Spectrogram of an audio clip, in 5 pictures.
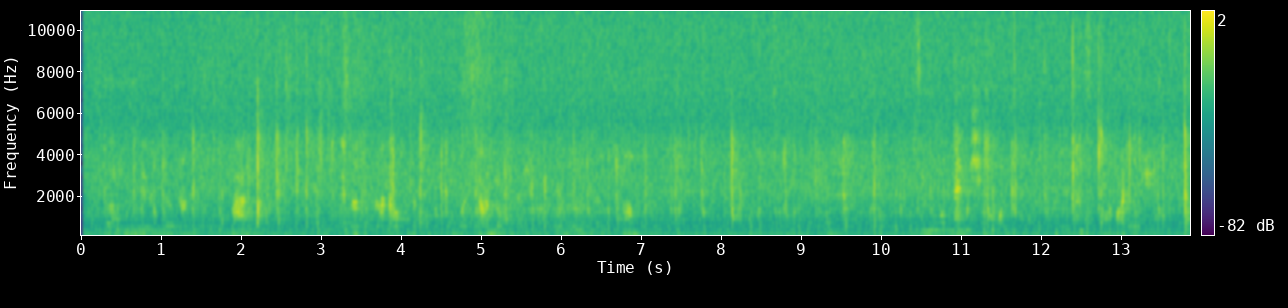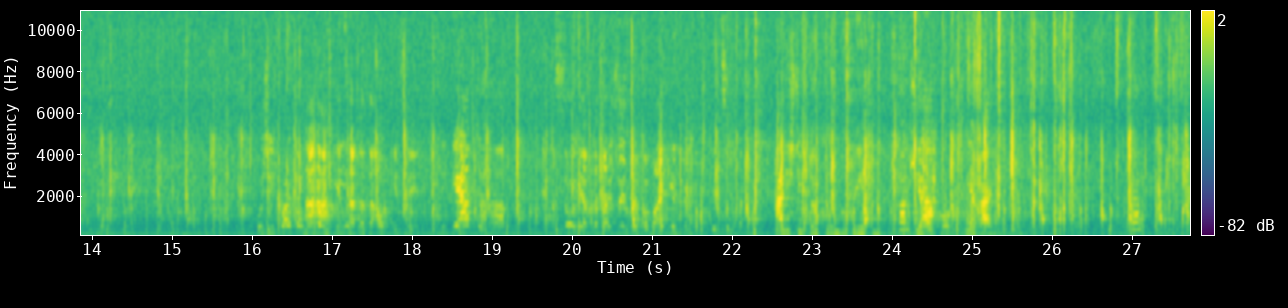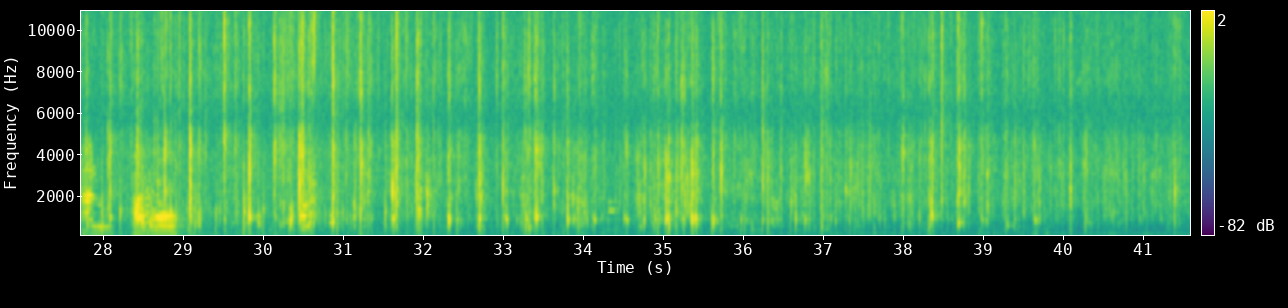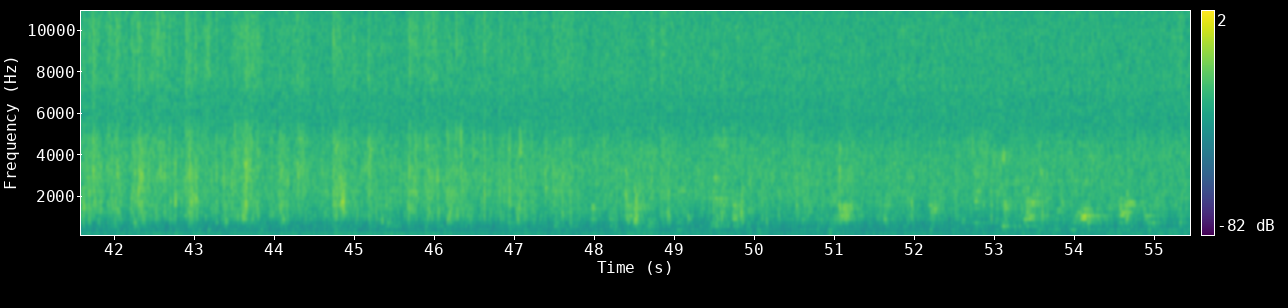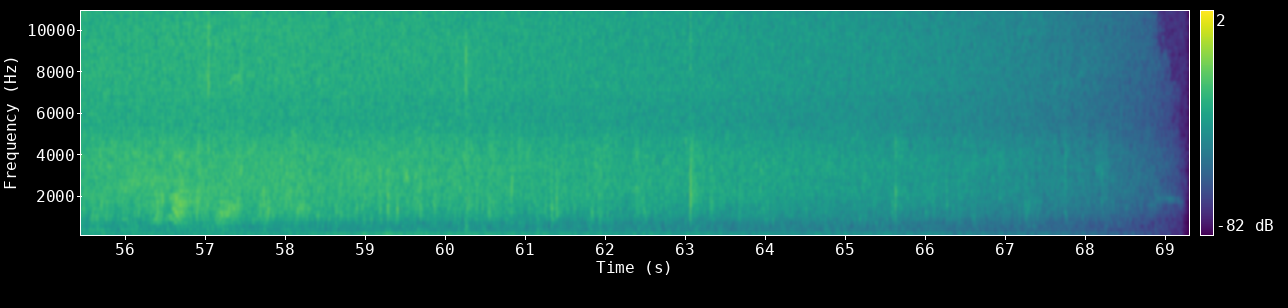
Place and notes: three horse riders passing by on a path in the woods
soundmap nrw - social ambiences and topographic field recordings
Windeck, Germany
